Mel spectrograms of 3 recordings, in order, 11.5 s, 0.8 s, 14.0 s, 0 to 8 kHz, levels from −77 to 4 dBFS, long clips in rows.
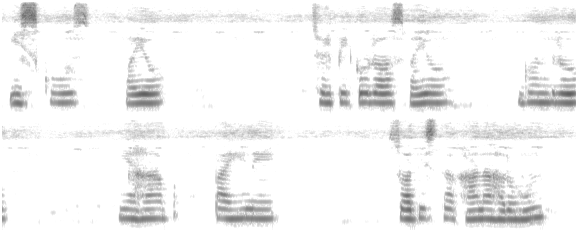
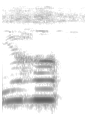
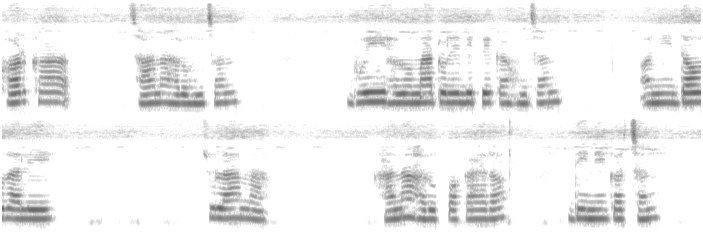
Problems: none marked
